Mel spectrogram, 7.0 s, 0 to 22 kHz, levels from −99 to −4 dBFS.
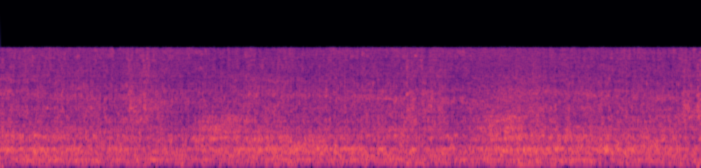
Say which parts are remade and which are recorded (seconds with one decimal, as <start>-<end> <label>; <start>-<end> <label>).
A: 0.0-4.7 remade; 4.7-5.4 recorded; 5.4-7.0 remade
